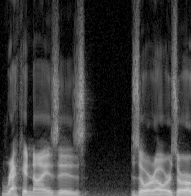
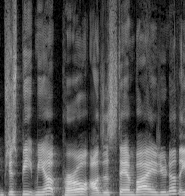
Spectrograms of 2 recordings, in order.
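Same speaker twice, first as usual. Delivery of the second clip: raised pitch, lightly put-on villain voice; mock Zeph; 6 semitones higher, 3 dB louder than usual. Goofing on Zeph for a co-host, higher mock voice. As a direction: play a smug Zeph begging to be hit, pitched up. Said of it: "he's like".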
